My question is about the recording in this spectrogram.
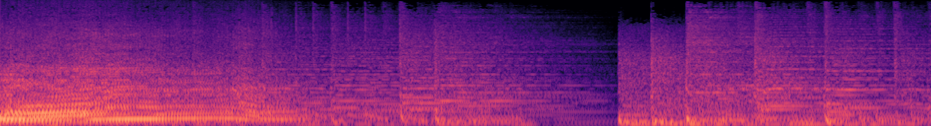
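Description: A car engine revs and accelerates as it pulls away in first gear. The loud roar briefly cuts out partway through, as at a gear change, then resumes with rising intensity.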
